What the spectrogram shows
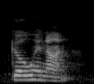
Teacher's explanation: we're gonna drop that G at the end of the word going.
